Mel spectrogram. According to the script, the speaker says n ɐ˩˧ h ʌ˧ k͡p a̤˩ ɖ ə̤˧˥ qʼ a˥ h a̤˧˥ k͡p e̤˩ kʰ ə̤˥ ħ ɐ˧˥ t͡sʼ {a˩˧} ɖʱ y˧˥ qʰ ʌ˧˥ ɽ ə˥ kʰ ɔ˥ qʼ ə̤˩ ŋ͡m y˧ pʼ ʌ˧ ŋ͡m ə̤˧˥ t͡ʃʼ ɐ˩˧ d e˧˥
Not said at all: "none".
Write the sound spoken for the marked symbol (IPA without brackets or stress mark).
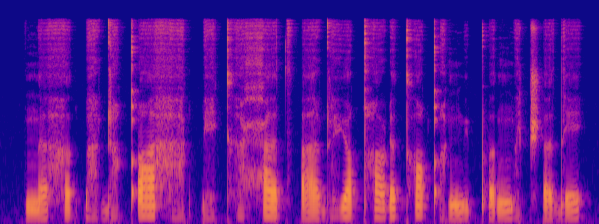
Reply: a˩˧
